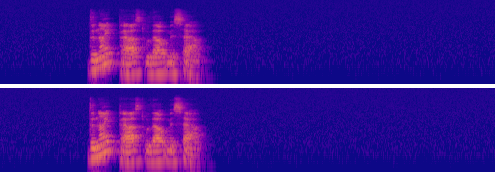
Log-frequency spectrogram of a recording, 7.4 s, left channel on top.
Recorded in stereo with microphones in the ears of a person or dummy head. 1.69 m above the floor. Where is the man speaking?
75° right (ahead or behind), 1.6 m.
